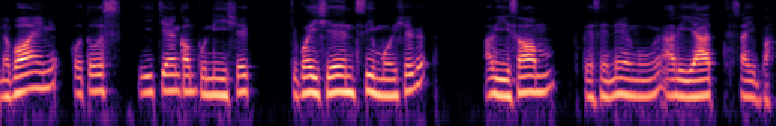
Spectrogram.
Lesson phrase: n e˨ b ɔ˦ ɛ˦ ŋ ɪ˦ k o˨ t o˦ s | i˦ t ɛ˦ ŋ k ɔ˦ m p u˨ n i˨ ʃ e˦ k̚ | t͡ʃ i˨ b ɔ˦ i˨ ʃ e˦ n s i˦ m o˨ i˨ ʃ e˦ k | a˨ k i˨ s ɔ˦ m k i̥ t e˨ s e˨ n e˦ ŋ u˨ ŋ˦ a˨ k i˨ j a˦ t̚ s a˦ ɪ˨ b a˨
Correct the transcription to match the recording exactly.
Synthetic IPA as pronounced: n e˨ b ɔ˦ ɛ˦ ŋ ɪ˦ k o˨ t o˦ s | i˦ t͡ʃ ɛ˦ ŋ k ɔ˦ m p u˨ n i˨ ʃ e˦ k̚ | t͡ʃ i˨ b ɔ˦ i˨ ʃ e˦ n s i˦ m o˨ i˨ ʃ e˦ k | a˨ k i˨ s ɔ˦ m k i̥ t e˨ s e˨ n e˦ ŋ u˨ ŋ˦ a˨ k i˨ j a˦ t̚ s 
